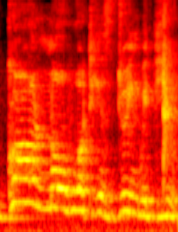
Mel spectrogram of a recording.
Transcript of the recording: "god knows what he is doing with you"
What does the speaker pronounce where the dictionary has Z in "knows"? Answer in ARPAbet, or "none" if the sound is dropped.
none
